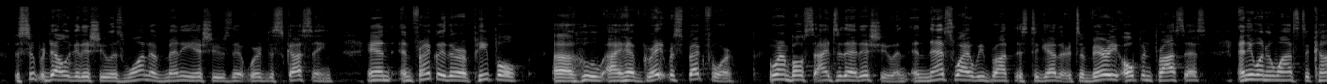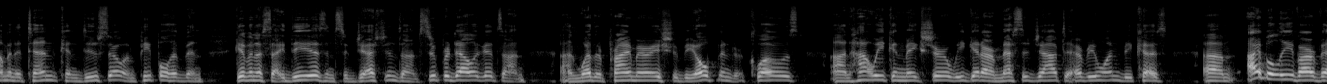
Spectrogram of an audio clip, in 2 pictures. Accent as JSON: {"language": "English", "town": "Buffalo", "region": "New York", "country": "United States", "tie": "born or raised there", "said": "Well, I was born in Buffalo, New York, had the privilege of growing up there."}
